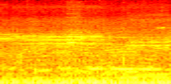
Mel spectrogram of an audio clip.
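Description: Dense Mathura street traffic heard from inside a moving rickshaw, a steady engine and road rumble with a murmur of voices and vehicles blending into one continuous din.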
